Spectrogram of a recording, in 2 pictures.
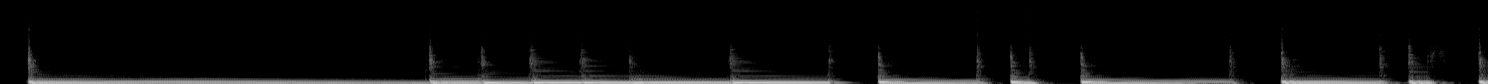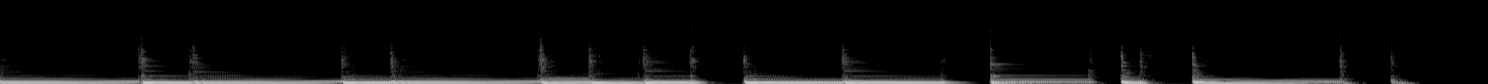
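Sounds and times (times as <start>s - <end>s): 
acoustic bass: 0.3s - 29.0s.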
